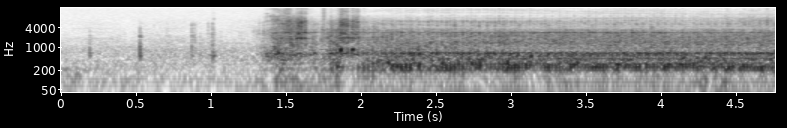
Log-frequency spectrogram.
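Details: 1987 Johnson 6 hp outboard after carburetor linkage fix and gearcase oil change; light ticks then catches into steady even idle, no misses; sounds good but runs too cold, with a noise owner suspects is something loose.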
